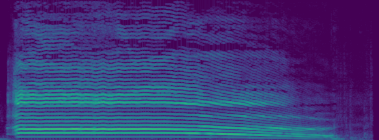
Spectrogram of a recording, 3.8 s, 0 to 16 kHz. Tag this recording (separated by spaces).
Prova 666moviescreams UPF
